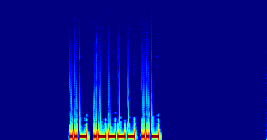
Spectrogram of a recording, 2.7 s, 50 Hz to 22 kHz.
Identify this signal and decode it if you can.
Morse code, heard as a keyed tone, about 50 wpm, 700 Hz. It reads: U1U
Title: Three Challenging Letter-Number Combinations 50wpm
